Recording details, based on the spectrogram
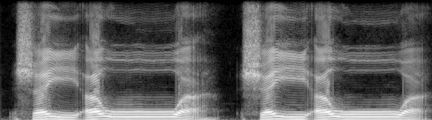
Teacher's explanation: Yaitu suara tanwinnya masuk kepada huruf wau.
